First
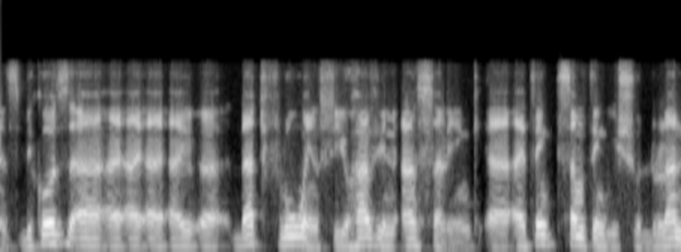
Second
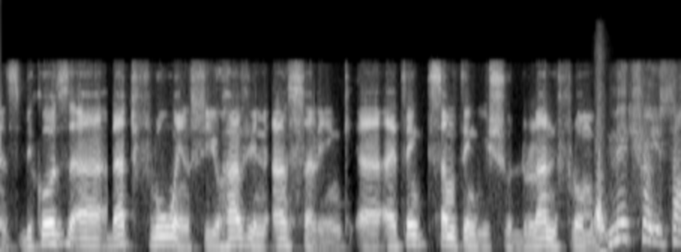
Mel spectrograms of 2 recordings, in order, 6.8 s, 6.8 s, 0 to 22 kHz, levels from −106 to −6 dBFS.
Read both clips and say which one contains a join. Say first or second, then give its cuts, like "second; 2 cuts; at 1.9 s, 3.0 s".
second; 2 cuts; at 1.0 s, 6.0 s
